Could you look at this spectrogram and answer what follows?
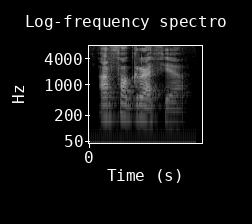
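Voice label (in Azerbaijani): "orfoqrafiya", Azerbaijani; Orfoqrafiya Lüğəti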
